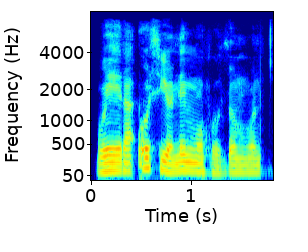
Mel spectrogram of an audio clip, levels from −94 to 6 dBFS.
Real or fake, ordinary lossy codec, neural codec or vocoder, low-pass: fake; MP3, 48 kbps; codec, 32 kHz, 1.9 kbps, SNAC; 7.2 kHz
